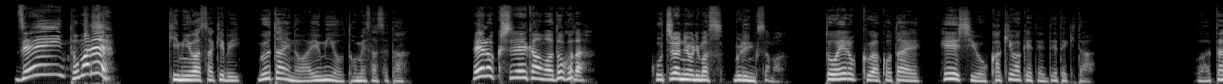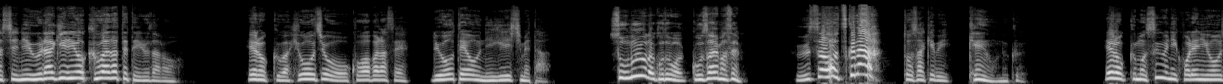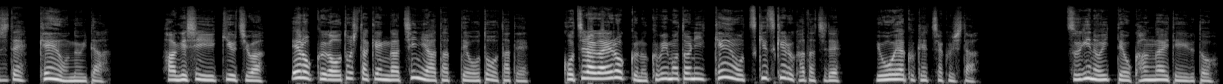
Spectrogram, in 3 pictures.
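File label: Japanese audiobook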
